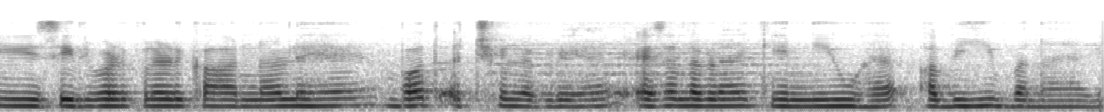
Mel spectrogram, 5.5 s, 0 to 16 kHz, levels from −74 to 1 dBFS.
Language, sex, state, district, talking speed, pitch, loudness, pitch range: Hindi, female, Bihar, Katihar, 240 wpm, 215 Hz, -16 LUFS, 210-220 Hz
